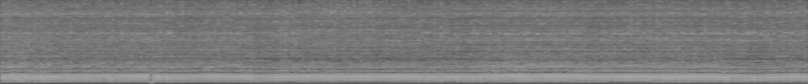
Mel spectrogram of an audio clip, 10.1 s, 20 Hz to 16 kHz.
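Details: 34-year-old Tecumseh H30-35387Y single on a Troy-Bilt Tuffy tiller, with a new clone carburetor after a no-compression repair; steady fast beat, about three and a half pulses a second, even with no misses; running normally.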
